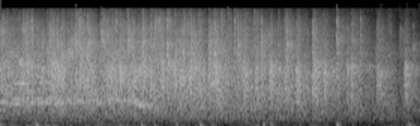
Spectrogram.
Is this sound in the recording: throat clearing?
no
